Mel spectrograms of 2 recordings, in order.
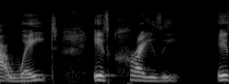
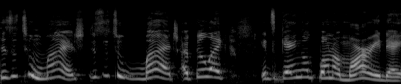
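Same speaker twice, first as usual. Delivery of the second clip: high, tearful crying voice, talking through sobs; 5 semitones higher than usual. Retelling a reality show scene, imitating Amari crying. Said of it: "Amari starts crying, talking about".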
